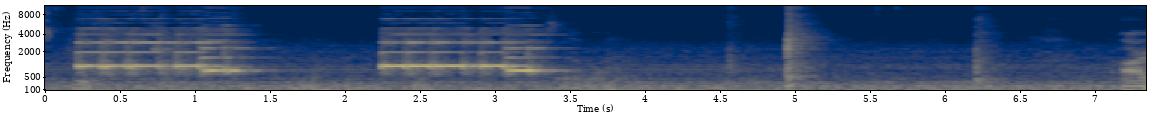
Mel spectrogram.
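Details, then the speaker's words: Dräger V500 mechanical ventilator set up on a test lung (simulated patient) with the circuit capped: two bursts of repeating electronic tones followed by clicks when ventilation starts; high-pressure alarm. "now the ventilator is ready for use is gonna alarm the high-pressure alarms no no cause I got the cap on it"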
